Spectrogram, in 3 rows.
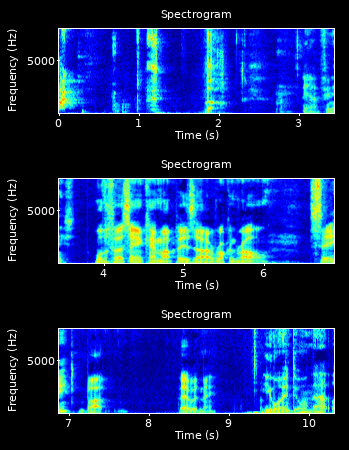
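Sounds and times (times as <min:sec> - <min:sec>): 
burp: 0:00.6 - 0:02.9
speech: 0:03.0 - 0:07.7, 0:08.4 - 0:10.3.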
